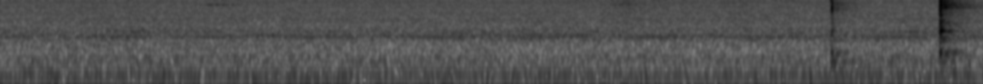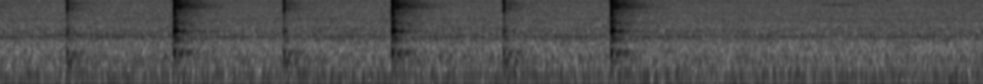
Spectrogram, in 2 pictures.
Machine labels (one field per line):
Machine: valve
